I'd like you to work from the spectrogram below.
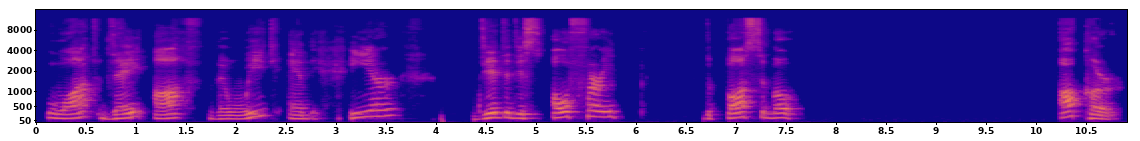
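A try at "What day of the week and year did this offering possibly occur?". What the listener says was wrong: Okay, very good.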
